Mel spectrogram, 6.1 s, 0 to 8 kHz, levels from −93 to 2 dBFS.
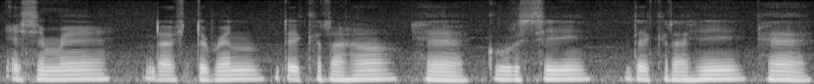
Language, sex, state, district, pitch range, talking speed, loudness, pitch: Hindi, male, Uttar Pradesh, Hamirpur, 115-125 Hz, 90 wpm, -17 LUFS, 120 Hz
